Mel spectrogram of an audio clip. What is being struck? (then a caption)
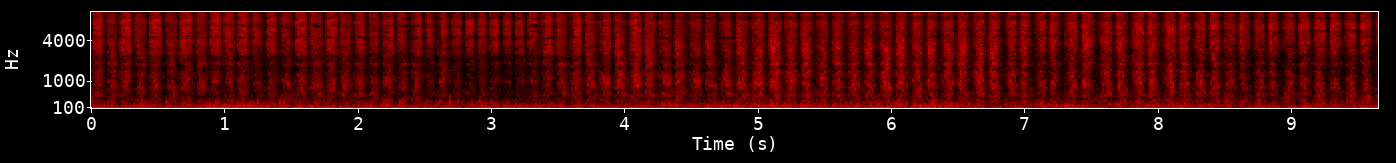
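Wooden pencil on a paper sheet. A green wooden pencil scribbles back and forth over a densely graphite-shaded area on a flat sheet of graph paper. Fast, steady rubbing strokes give a continuous bright, scratchy hiss with a rhythmic pulse and a low undertone throughout.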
